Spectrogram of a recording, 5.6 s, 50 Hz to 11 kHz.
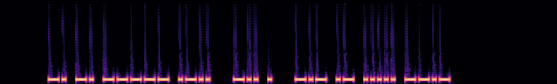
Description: Morse code, heard as a keyed tone, about 36 wpm, 700 Hz. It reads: NN0L DE KA5Q
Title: USA Callsign DE Callsign - 4 Characters - 35wpm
